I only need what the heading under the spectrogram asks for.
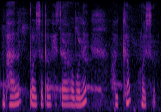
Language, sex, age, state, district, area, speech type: Assamese, female, 18-30, Assam, Dibrugarh, rural, spontaneous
